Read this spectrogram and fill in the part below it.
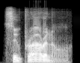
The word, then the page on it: Suprarenal: British English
